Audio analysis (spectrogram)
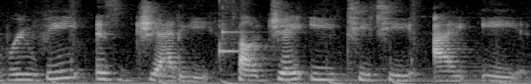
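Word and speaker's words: Jettie: something very playful again just like Ruby is Jetty so j-e-t-t-i-e Jetty I love how you can incorporate jet as a nickname for your little girl very powerful and strong and Jetty literally means jet Darby spelled d-a-r-b-y Darby this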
